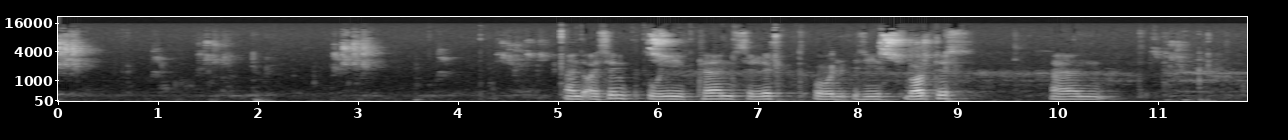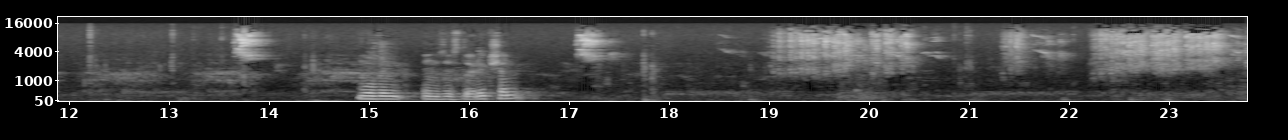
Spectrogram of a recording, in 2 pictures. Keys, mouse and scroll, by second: 0.1 shift+z, 0.7-1.1 scroll down 2, 1.1-1.9 scroll up 3, 1.9 scroll up 1, 1.9 KP_3, 2.5 scroll up 2, 2.8 scroll down 2, 3.6 middle click, 4.3 Tab, 6.0 shift+click, 6.3 shift+click, 6.5 shift+click, 7.7 ctrl+l, 8.8 KP_3, 9.5-9.9 scroll up 2, 10.1 middle click, 11.3 ctrl+KP_7, 12.1-12.6 scroll down 6, 13.3 shift+middle click, 13.6-14.1 scroll up 3, 14.1 g, 17.7 KP_1, 18.3-18.7 scroll down 3, 18.6 scroll up 5, 18.7 Tab, 19.6-20.1 scroll down 2, 20.1 scroll up 1, 20.5 shift+middle click, 20.9-21.5 scroll up 3, 21.9 shift+middle click, 22.5 Tab, 22.5 scroll down 3, 22.8 scroll up 4, 22.9 Tab.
